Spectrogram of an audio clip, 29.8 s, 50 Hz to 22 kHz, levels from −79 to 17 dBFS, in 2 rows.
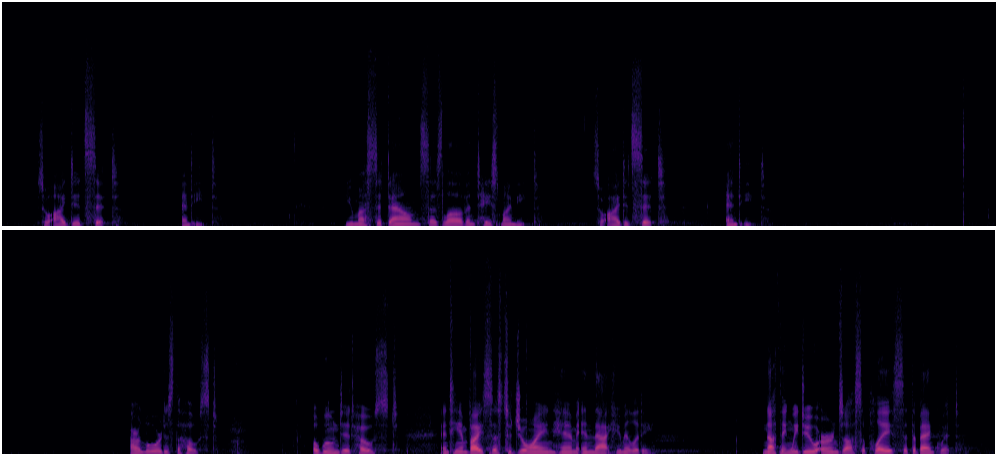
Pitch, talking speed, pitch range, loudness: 160 Hz, 100 wpm, 145-170 Hz, -40 LUFS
